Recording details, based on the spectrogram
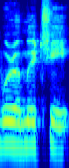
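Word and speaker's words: Ürümqi: of Wucci which is but Wucci is spelled U Ru mqi you will know that's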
